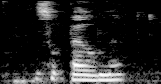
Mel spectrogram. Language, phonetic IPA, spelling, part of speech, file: Polish, [zuˈpɛwnɨ], zupełny, adjective, LL-Q809 (pol)-zupełny.wav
